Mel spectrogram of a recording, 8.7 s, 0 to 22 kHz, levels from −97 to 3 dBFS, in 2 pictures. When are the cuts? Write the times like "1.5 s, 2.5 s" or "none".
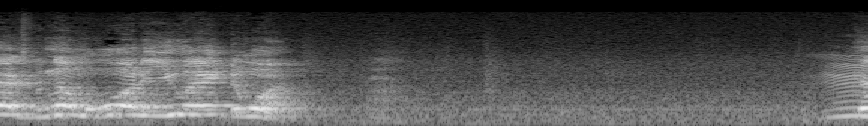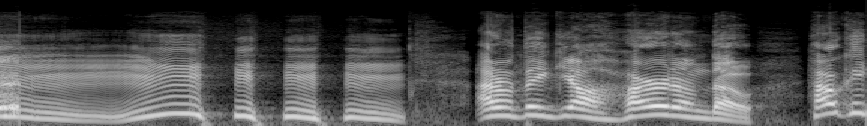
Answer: none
